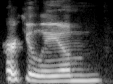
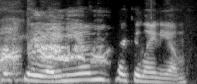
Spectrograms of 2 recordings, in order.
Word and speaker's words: Herculaneum: Herculeum. Not only did I say that wrong. Herculaneum.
